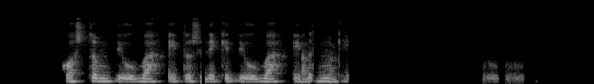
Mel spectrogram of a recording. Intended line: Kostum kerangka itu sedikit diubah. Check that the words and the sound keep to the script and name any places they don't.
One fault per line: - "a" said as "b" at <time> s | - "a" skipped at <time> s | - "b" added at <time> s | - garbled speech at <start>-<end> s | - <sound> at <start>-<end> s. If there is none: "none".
- "kerangka" said as "diubah" at 1.2 s
- dropout at 2.0-2.1 s
- garbled speech at 2.9-3.5 s
- laugh at 4.8-5.3 s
